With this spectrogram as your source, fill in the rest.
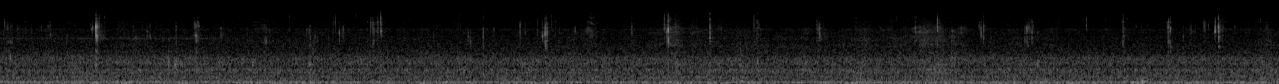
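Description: A plate clinks on a table.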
